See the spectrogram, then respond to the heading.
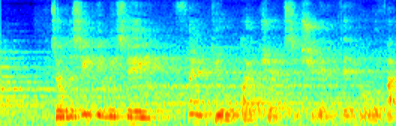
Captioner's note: speaking in Polish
